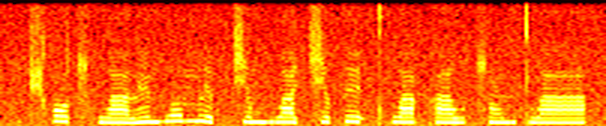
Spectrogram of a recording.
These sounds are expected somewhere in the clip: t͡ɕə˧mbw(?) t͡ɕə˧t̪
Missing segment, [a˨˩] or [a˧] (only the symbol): a˧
